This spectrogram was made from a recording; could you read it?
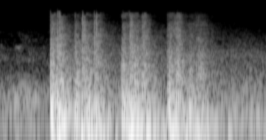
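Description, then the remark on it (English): Three heavy explosions in Gaza City, recorded from inside a home as they sounded outside its windows, boom in quick succession. Each is a broad, rumbling blast whose low roar lingers and fades into the next. “Ferwana recorded the sounds of explosions she's been hearing outside her windows.”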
